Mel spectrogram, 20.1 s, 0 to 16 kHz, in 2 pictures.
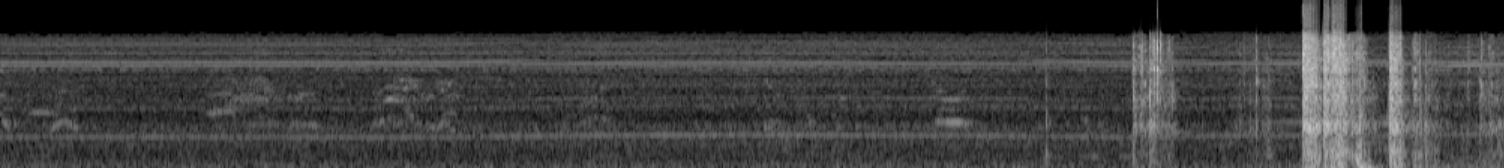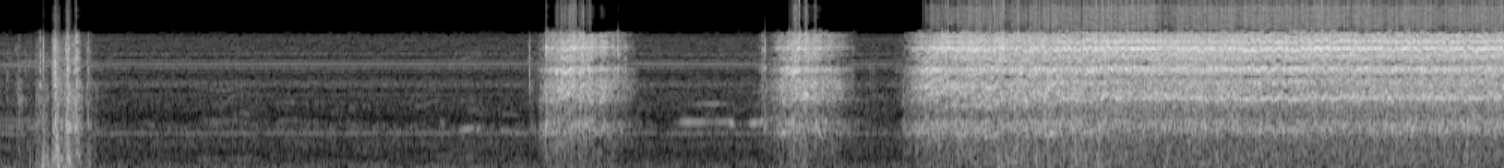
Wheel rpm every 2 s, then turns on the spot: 0, 0, 0, 0, 0, 0, 10, 20, 160, 230.
none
